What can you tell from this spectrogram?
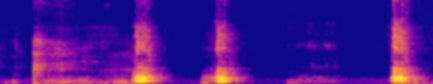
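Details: During play with a puppy sister, a Cane Corso gives a long whiny groan, then three loud, abrupt barks spaced about a second or more apart, with a brief quiet whine before the last one, inside a small room.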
